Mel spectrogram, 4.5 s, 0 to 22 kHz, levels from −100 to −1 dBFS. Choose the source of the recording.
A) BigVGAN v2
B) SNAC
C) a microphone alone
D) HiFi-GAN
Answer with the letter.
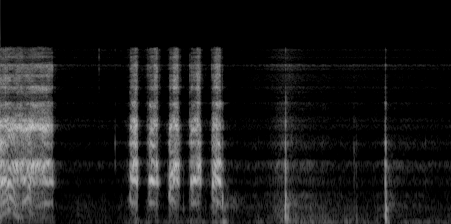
B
